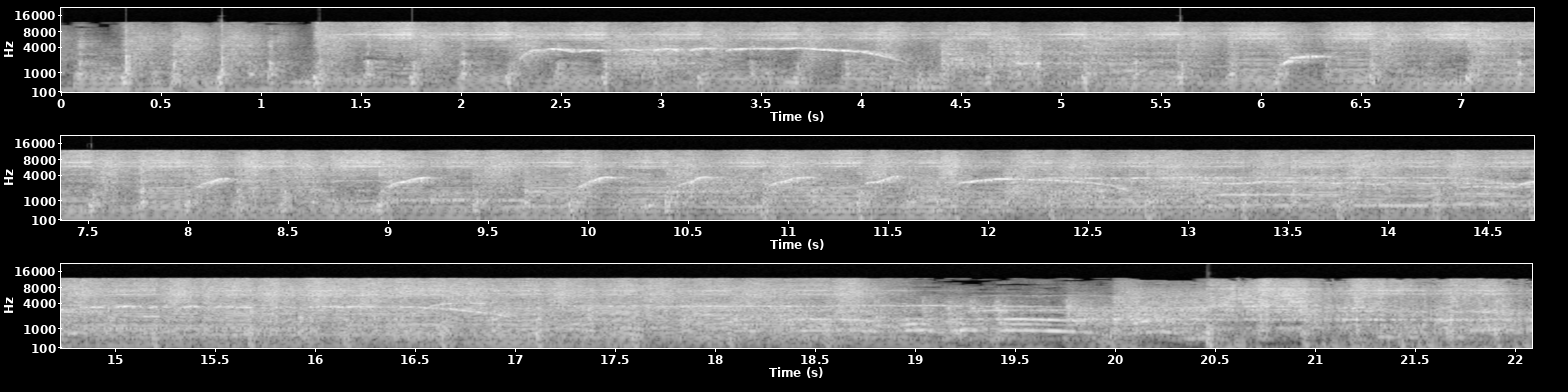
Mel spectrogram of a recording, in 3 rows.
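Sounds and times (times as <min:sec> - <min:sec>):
steady dance beat: 0:00.0 - 0:22.0
high sweeping tone: 0:01.5 - 0:19.4
held low tone: 0:02.2 - 0:13.8.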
